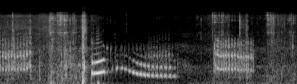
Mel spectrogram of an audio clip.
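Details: Pet lorikeet making silly talking sounds indoors: harsh noisy chatter, then a clear tonal cry sliding slowly downward in pitch, and another burst of raspy chatter.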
